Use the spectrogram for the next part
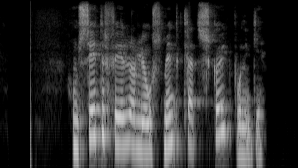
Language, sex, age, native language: Icelandic, female, 30-39, Icelandic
